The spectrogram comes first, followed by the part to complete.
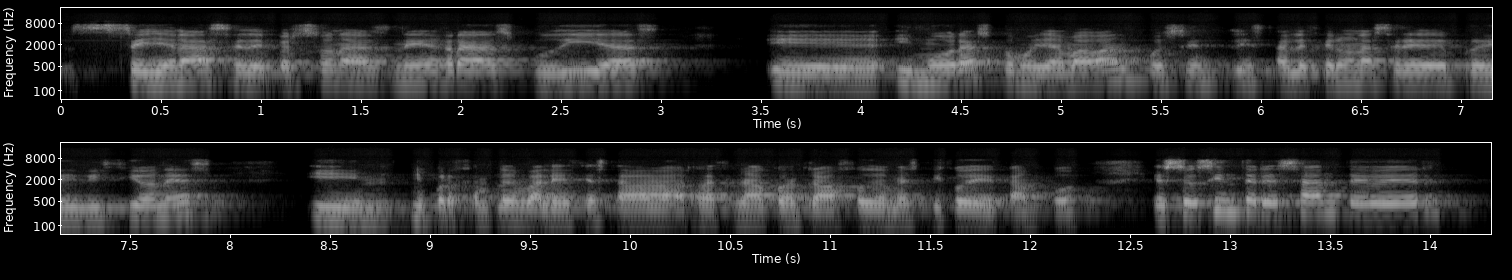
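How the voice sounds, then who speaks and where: A woman from Mozambique, a Portuguese native speaker, gives a public talk as a researcher and panel speaker at a conference in a university auditorium. Her fairly low, slightly mellow voice hesitates as she thinks aloud, pausing and restarting often, and the roomy, echoing sound is a bit muffled and dull.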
